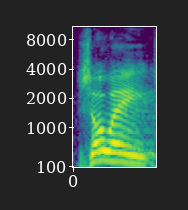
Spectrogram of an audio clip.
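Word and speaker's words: zoe (ζωή): This word life, the Greek word is zoe, spelled Z-O-E, but pronounced Z-O-A, zoe.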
